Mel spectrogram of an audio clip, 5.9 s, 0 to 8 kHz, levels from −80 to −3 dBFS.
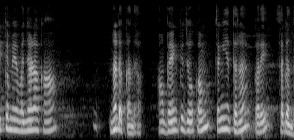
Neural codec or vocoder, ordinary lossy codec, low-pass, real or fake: none; none; 7.2 kHz; real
